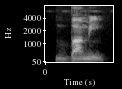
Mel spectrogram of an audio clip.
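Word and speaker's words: balmy: चलिए next word आपका है बामी। तो एल यहाँ साइलेंट है, तो बामी का मतलब होता है आनंददायक।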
